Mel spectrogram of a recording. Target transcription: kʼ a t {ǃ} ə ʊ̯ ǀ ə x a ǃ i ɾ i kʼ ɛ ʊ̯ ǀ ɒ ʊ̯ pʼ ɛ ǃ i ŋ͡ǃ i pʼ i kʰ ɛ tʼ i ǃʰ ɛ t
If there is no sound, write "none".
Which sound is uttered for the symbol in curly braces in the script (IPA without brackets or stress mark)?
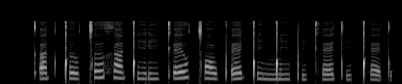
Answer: ǃ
